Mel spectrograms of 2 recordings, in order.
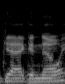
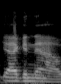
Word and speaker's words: Gaggenau: heard people mispronounce it gago. Anthony, it's a German brand. Gaganow is a German brand, so it's pronounced Gagan now as in how now brown cow. Gaganow. If I hear someone say Gaganau one more time, you're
